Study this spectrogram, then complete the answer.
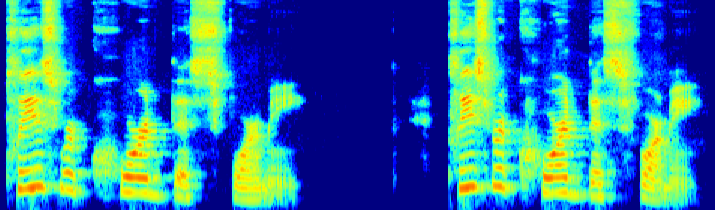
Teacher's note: So your stress is on syllable number 2 with a long O sound.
